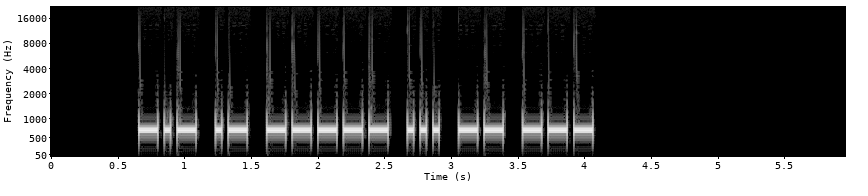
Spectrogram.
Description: Morse code, heard as a keyed tone, about 25 wpm, 700 Hz. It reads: KA0SMO
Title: USA Call Signs - 6 Characters - 25wpm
